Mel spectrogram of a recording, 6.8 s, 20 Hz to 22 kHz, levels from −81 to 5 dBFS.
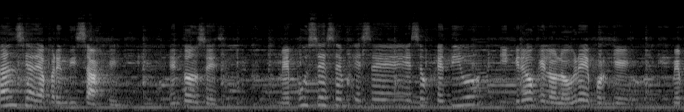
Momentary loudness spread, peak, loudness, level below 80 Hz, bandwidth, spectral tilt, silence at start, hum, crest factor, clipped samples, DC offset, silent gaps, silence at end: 15 LU; -8 dBFS; -29 LUFS; -74 dBFS; 16 kHz; -2 dB/octave; 0 s; none; 22 dB; under 0.1%; under 0.1%; none; 0 s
